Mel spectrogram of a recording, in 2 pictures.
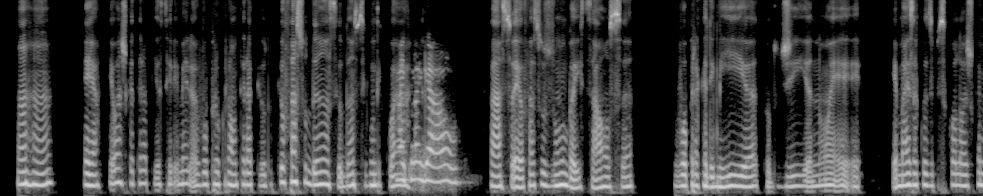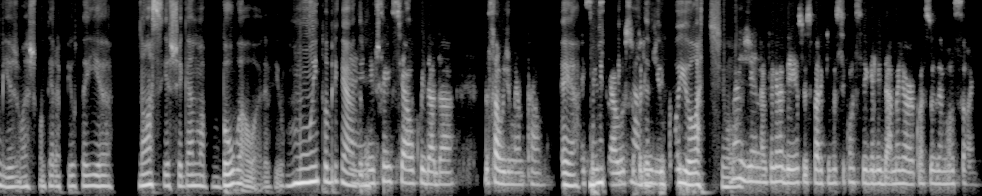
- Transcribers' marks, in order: none
- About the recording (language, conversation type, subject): Portuguese, advice, Como comer por emoção quando está estressado afeta você?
